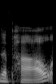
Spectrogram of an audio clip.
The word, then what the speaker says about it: Nepal: And yes, it is pronounced Nepal.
